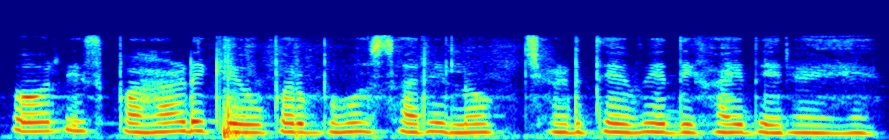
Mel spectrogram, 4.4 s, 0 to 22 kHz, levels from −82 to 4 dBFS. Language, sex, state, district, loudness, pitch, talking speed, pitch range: Hindi, female, Uttar Pradesh, Saharanpur, -16 LUFS, 235 Hz, 190 wpm, 230-250 Hz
